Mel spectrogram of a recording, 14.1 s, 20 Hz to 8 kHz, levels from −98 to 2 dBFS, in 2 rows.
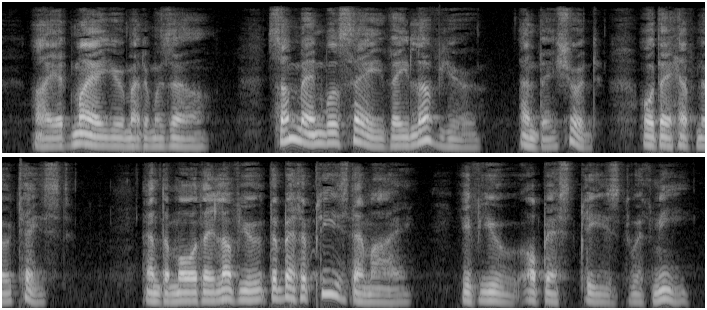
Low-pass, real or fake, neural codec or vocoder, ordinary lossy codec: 7.2 kHz; real; none; AAC, 32 kbps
